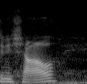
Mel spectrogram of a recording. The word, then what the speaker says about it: Xin Zhao: listen voiceover no that's his name is pronounced in Shou which I guessed a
